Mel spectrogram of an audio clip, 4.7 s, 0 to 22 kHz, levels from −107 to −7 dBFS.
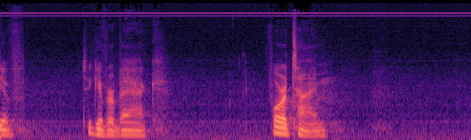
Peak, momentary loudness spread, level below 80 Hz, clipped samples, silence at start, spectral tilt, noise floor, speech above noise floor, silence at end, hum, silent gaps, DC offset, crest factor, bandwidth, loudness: -14 dBFS; 25 LU; -70 dBFS; under 0.1%; 0 s; -6.5 dB/octave; -60 dBFS; 25 dB; 1.3 s; 60 Hz at -65 dBFS; none; under 0.1%; 26 dB; over 20 kHz; -36 LUFS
